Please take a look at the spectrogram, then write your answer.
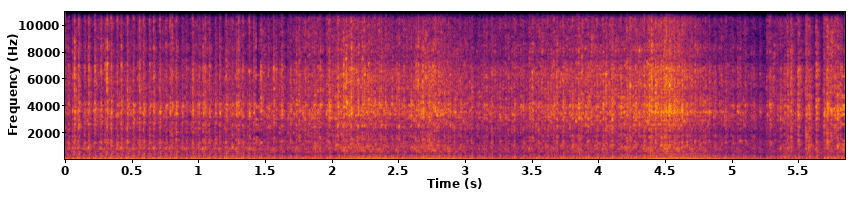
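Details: Tunnel-ram 350 V8 with two Edelbrock 600 cfm carburetors (1405/1406), final test after fixing the stumble: deep, even rumble pulls steadily under load with no stumble or hesitation. Accelerates cleanly, much better.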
